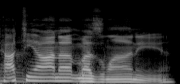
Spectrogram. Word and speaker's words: Tatiana Maslany: How do you say her name? Tatiana? – Tatiana Maslany.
